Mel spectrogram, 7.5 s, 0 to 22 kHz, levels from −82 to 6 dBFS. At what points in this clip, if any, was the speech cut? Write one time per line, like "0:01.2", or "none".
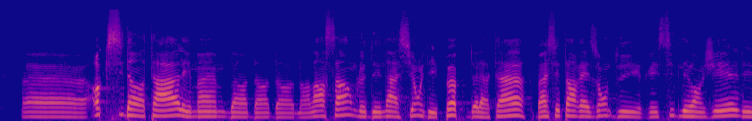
0:05.3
